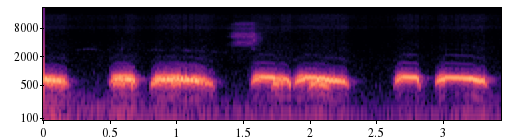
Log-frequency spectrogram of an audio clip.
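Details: Spotted dove, moulting decoy bird meeting a wild one near home in Gia Lai, Vietnam: loud close coos, a short note followed by a longer level coo, three pairs in quick succession.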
